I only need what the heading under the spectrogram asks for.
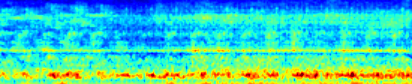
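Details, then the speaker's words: Volvo with new spark plugs and coils, scanner suggesting cylinder five: idling petrol engine with uneven beat and occasional stumbles, misfire caught on cylinder three during scope testing. "Miren, el Mi fire está ocurriendo en este momento."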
